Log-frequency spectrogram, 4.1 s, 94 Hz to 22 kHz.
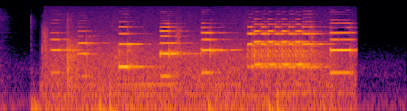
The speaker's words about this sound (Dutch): Ja, we hinten er al op dat je slim moest zijn om het geluid te ontdekken. Want we horen namelijk de nieuwe Samsung Smart Tag 2.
